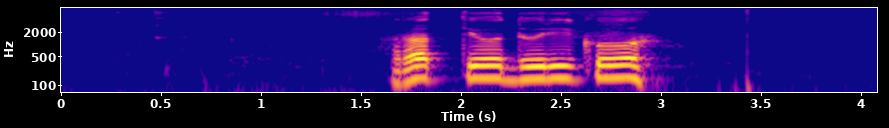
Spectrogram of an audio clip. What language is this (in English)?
Nepali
